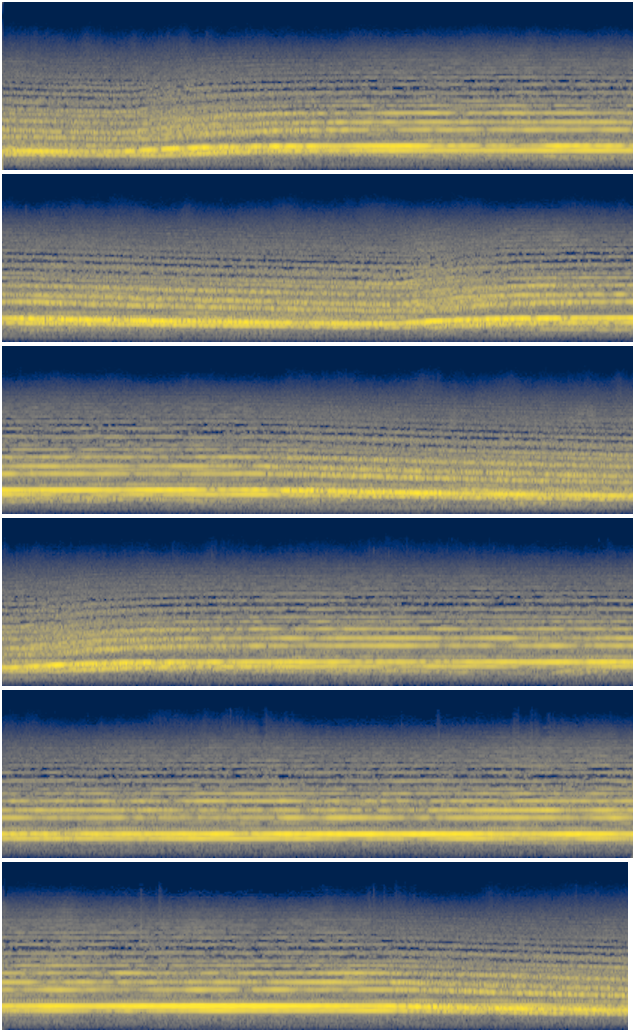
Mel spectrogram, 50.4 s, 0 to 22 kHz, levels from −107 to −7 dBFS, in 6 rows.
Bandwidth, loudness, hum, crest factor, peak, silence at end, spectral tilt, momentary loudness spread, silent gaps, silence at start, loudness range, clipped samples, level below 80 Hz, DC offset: 5.8 kHz; -15 LUFS; none; 14 dB; 0 dBFS; 0 s; -3.5 dB/octave; 8 LU; none; 0 s; 7 LU; under 0.1%; -88 dBFS; under 0.1%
